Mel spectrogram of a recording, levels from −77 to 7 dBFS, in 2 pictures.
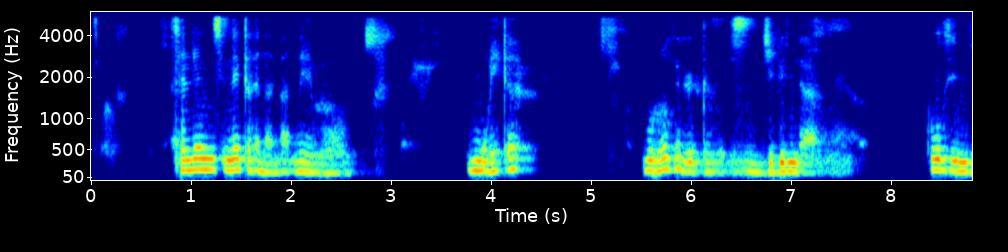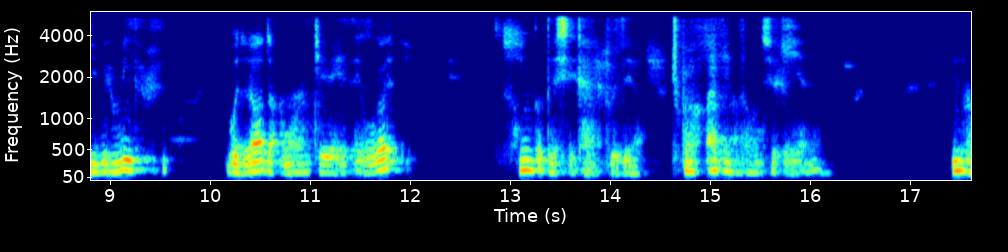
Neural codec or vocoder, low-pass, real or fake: codec, 16 kHz, 0.5 kbps, FunCodec, trained on Chinese and English, 25 frames a second; 5.4 kHz; fake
